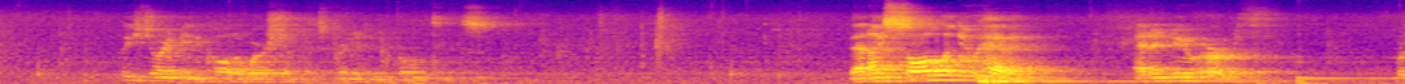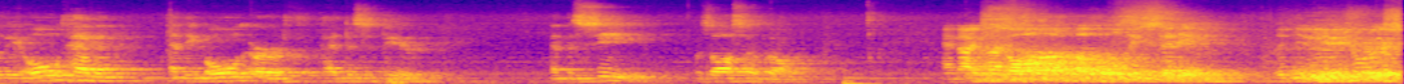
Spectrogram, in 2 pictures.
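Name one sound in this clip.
A man speaks calmly through a microphone and loudspeakers in a large echoing room.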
